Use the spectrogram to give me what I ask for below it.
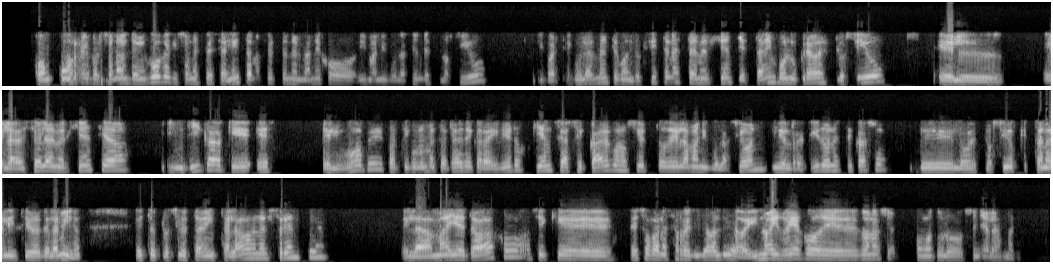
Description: Javier Sáez, director regional de Onemi Atacama explicó a Nostàlgica el trabajo que se realiza en Mina Esperanza, entregando detalles de la maniobra, la cual está supervisada por el director regional de Sernageomín:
